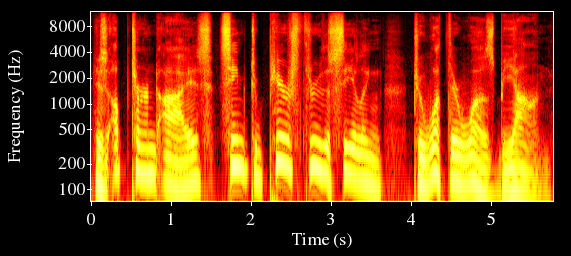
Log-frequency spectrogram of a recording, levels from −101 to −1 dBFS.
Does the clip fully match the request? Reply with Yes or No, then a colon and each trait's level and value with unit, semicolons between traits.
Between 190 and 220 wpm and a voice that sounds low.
No: average, 145 wpm; low, 125 Hz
